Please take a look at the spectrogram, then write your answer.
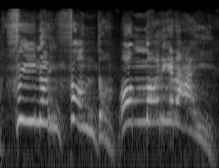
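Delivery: high, loud threatening yell; threatening shout. Acted. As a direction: scream the threat at him. Gunpoint threat, forcing confession.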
